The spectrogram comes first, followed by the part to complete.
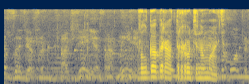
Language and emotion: Russian, angry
